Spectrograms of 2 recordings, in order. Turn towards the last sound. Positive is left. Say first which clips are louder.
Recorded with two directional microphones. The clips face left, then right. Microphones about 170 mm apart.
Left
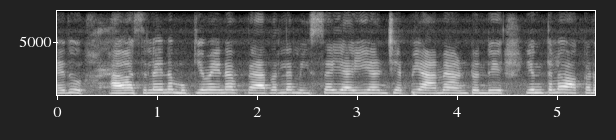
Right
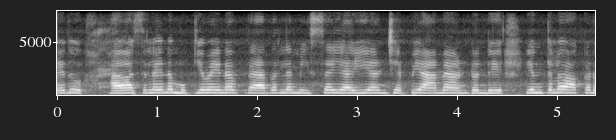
# right 3 dB
turn(degrees=-45)  # may be behind; listen again after turning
